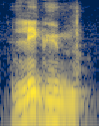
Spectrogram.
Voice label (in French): "légumes", français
